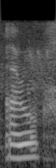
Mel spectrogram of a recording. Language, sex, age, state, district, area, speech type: Assamese, female, 18-30, Assam, Udalguri, rural, spontaneous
